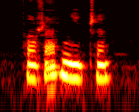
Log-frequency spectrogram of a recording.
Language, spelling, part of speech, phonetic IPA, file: Polish, pożarniczy, adjective, [ˌpɔʒarʲˈɲit͡ʃɨ], LL-Q809 (pol)-pożarniczy.wav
